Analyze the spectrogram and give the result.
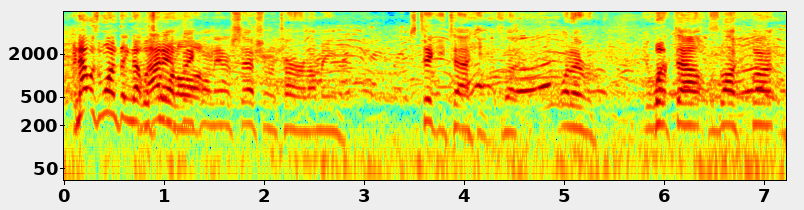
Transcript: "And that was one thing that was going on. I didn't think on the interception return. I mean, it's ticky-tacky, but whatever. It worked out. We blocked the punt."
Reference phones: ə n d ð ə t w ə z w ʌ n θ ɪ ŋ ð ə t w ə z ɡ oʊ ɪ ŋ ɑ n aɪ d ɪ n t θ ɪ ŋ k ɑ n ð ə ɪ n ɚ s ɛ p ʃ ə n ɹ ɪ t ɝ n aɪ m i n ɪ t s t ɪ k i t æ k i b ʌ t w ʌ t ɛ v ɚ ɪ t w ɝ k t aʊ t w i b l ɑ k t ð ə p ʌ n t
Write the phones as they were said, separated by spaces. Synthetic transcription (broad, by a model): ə n ð ə t w ə z w ʌ n θ ɪ ŋ ð ə t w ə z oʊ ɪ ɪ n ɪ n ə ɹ s ɛ p ʃ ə n ɹ ɪ t ɝ n aɪ m i n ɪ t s t ɪ k i t æ k i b ʌ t w ʌ t ɛ v ɚ ɪ t w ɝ k t aʊ t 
